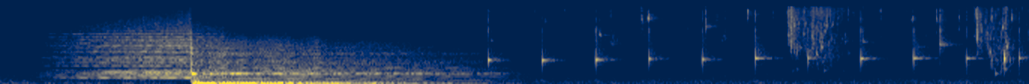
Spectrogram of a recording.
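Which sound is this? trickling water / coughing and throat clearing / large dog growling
trickling water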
